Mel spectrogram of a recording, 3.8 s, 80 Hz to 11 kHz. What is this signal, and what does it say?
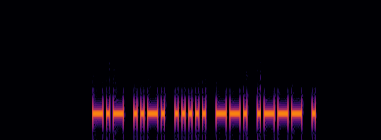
Morse code, heard as a keyed tone, about 36 wpm, 700 Hz. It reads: KF5GJE
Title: USA Call Signs - 6 Characters - Repeated 3x - 35wpm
